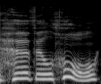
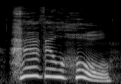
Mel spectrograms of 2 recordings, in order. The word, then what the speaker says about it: Herville Hall: all the new students will be gathering in herville Hall at nine o'clock sorry where herville Hall I'll spell it for you it's h e r v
